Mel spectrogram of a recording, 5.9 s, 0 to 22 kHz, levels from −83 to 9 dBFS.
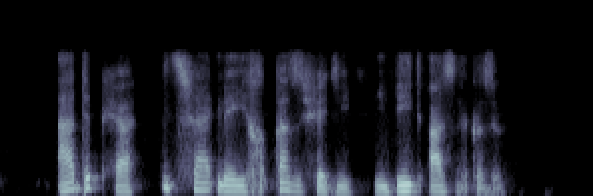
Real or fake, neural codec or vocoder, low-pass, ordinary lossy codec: fake; codec, 16 kHz, 0.5 kbps, FunCodec, trained on LibriTTS, 25 frames a second; 7.2 kHz; Opus, 16 kbps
